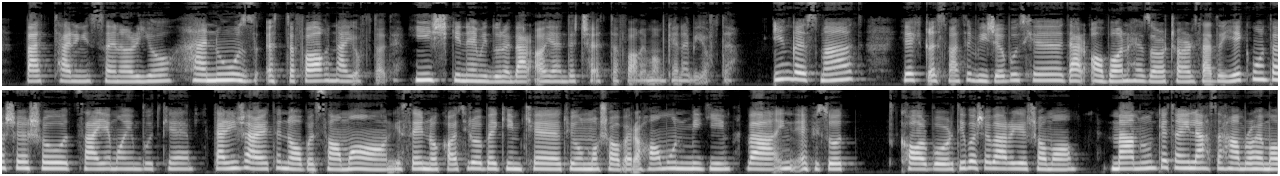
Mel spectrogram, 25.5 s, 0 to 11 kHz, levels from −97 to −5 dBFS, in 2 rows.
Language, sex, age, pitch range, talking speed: Persian, female, 10-29, 210-240 Hz, 140 wpm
